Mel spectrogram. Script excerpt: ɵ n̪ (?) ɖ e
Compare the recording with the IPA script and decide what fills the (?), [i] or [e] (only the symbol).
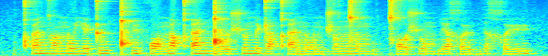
i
